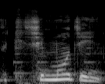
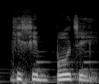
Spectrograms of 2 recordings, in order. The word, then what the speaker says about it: Kishimojin: Now, the name Kishibin can be a little tricky. You might hear it pronounced Kishimojin or Kishibin both are used but as a place name and for the Trump stop Kish Bojin is the official reading.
